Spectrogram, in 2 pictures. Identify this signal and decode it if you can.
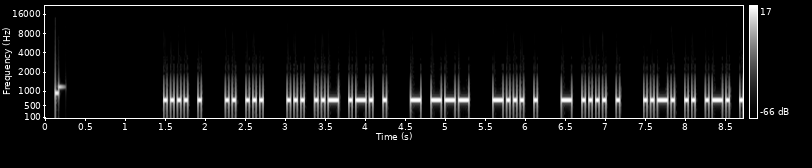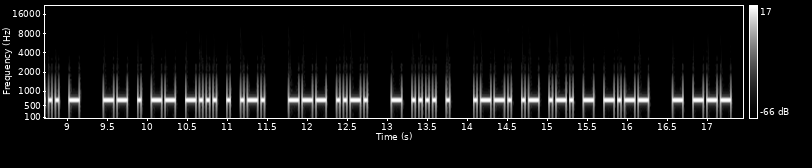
Morse code, heard as a keyed tone, about 28 wpm, 700 Hz. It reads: HE IS SURE TO BE THE FIRST MEMBER OF THE PARTY TO
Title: Sentences from Top 1400 Words 28wpm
